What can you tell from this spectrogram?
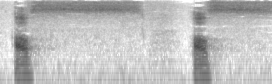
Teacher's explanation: كما أنها من حروف الرخاوة لأن الصوت يمتد معها ويجري أص يجري معها الصوت والنفس كلاهما.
